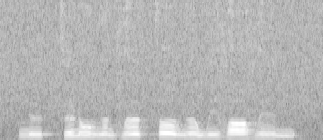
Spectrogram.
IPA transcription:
n øː˨ kː ø˦ ɳ ɔ̃˨ ɡ ã˨ ɡ v ã˦ kː ɑ̃˦˨ ɡ ã˨ w e˨ v ɑː˨ v ɛ̃˨ ŋ

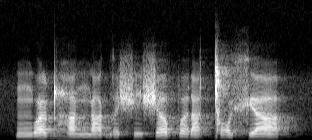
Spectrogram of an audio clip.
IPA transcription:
ŋʷ a ɖʱ a ŋ a ɡ ɐ ʃ i ʃ ɐ p ɐ ɾ a ǀ ɔ xʲ a

